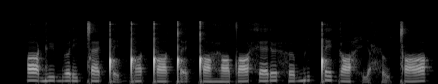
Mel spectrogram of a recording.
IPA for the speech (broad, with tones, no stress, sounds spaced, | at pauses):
ɑ˥˩ ɡ y˥˩ b ɵ˥˩ ɾ i˩˥ ǀ æ˩˥ ǃ ḛ˧ ɡ͡ǃ ɑ˧ ǃ ɑ˩ ǃ ɛ̰˥ ǃ ɑ˩ ɦ œ˩ tˤ ɛ˩˥ x ɛ˩˥ ɾ ø˧ h ɵ˩˥ b i˥ ǃ e˥ ɡ ɑ˩ h ḭ˩ ħ ṵ˩˥ ǀ ɑ˩˥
